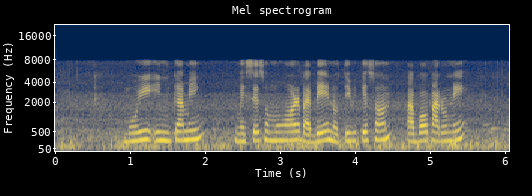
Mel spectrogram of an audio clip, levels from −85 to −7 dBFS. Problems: background conversations at intervals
